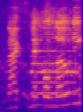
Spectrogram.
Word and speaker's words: McElhone: McElhoney? McElhoney? McElhone. McElhone. It rhymes with tackle zone.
